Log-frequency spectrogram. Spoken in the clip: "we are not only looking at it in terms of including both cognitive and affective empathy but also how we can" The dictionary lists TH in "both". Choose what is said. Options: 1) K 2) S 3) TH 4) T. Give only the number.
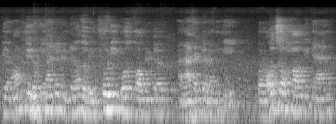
4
